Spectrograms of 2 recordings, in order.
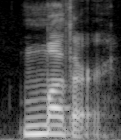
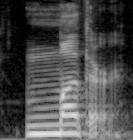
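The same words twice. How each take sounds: First: The first vowel sounds sharp, pointed and short. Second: The first vowel sounds rounder and less pointed. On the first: The speaker calls it right. "굉장히 뾰족해요" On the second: The speaker calls it wrong. "mother가 아니라"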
